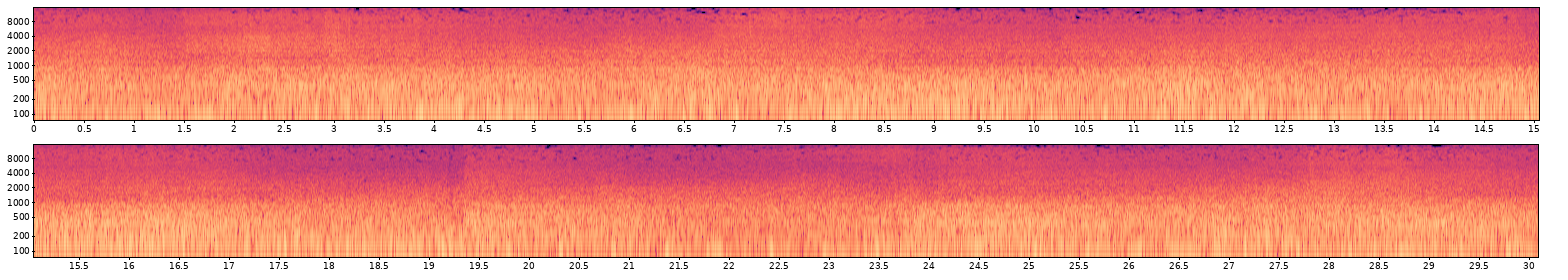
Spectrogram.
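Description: Ocean surf: small waves breaking and washing up a sandy beach, a steady hiss that swells and eases every several seconds.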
